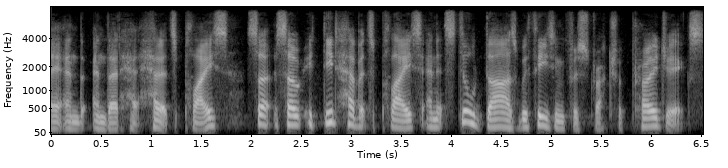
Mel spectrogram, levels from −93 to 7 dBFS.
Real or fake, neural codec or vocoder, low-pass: fake; codec, 24 kHz, 0.9 kbps, WavTokenizer, medium speech release version 1; 7.2 kHz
